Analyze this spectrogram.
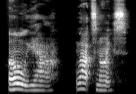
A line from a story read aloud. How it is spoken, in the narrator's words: he purred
